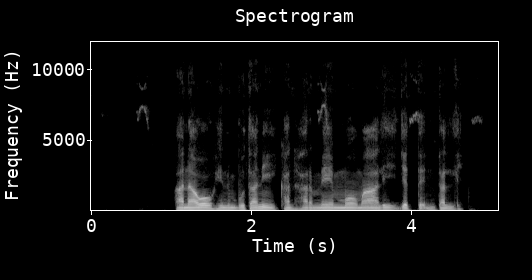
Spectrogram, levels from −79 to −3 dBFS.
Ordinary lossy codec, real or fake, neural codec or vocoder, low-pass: Opus, 24 kbps; real; none; 10.8 kHz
